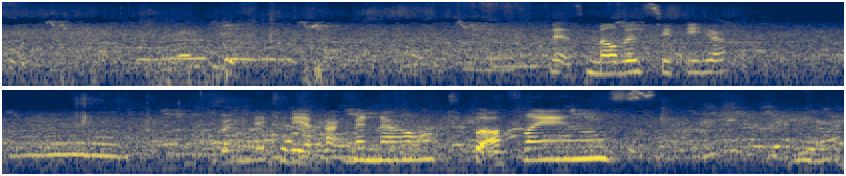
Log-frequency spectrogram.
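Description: A young woman talks casually close to the microphone.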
